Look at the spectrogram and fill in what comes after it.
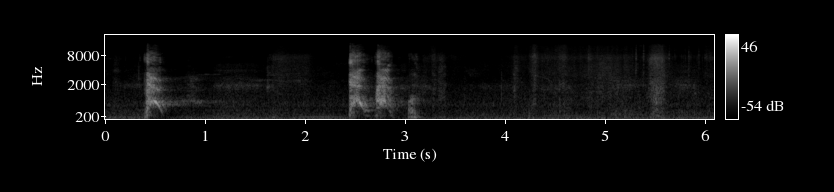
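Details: Barking from Joy, a little corgi out running: one sharp bark, a pause, then a quick run of three barks, with quieter rustling and movement noise afterward.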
